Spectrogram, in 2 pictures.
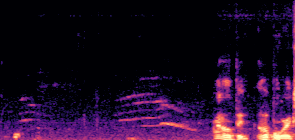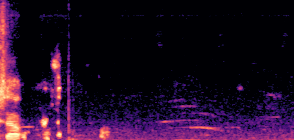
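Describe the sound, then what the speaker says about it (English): A distressed house cat screams and meows loudly in a burst of several wails near the middle, with quieter meows before and after while a person talks nearby. "Y'all just disregard the screaming cat in the background."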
